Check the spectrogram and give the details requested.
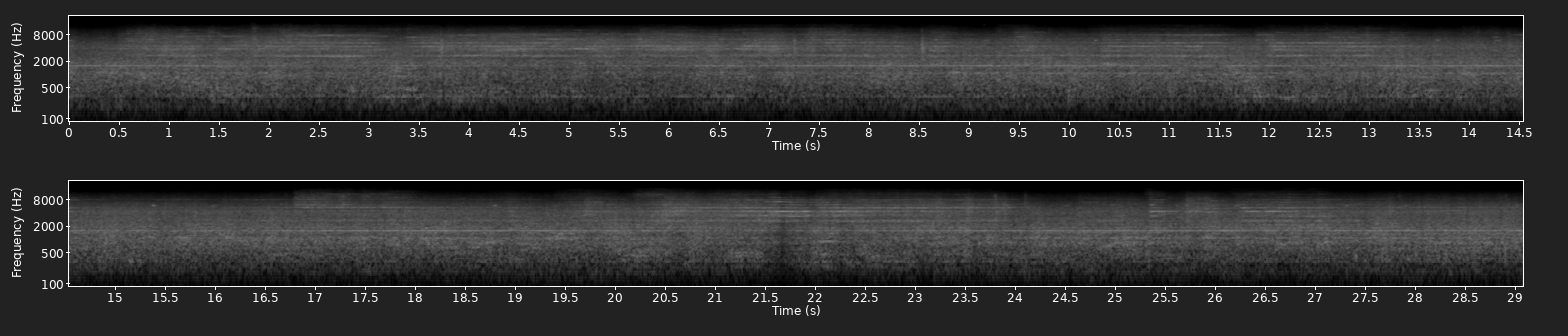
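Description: Coal hopper cars of a freight train rolling past: a steady noise of steel wheels on rail, with high-pitched wheel squeals that come and go over it.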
